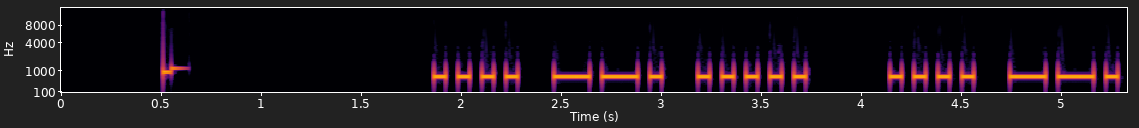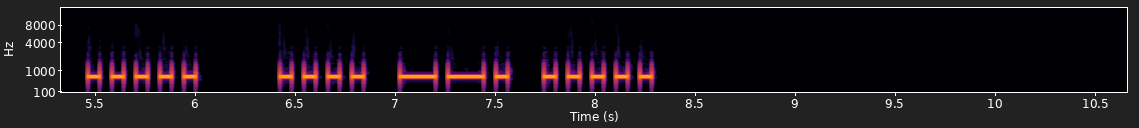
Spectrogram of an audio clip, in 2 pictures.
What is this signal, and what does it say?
Morse code, heard as a keyed tone, about 19 wpm, 700 Hz. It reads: HG5 HG5 HG5
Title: Callsign Prefixes for Top 25 DXCC - Repeated 3x - 20wpm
